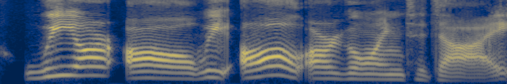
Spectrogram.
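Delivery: ordinary talk, nothing marked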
